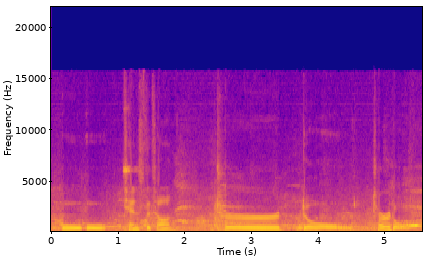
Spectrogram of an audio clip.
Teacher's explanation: And we have a dark L at the end. O, O. Tense the tongue.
